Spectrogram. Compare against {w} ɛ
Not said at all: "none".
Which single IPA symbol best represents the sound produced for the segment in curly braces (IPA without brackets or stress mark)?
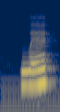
w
